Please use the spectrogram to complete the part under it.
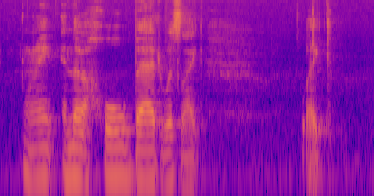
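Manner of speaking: ordinary delivery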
